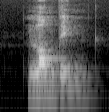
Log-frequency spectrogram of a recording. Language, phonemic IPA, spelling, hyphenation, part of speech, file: Dutch, /ˈlɑn.dɪŋ/, landing, lan‧ding, noun, Nl-landing.ogg
- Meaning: 1. landing, touchdown of an airplane or any other airborne object 2. the act of disembarking a ship, particularly in military contexts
